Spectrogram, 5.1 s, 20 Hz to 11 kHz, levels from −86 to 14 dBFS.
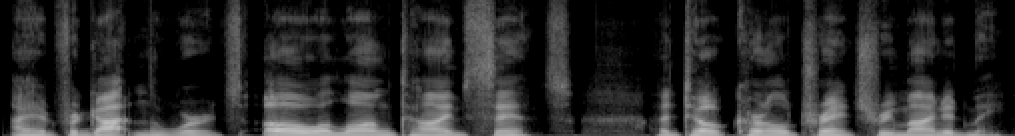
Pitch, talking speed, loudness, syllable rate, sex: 110 Hz, 155 wpm, -19 LUFS, 5.1 syllables/s, male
